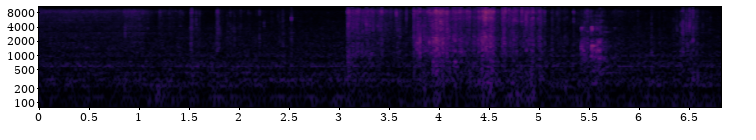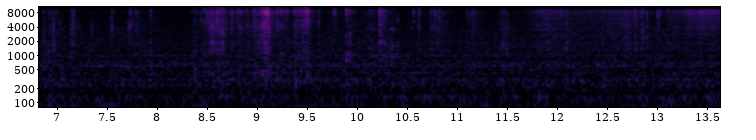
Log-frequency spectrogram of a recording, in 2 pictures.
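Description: Thin plastic spice bags crinkling as whole spice seeds are poured from them into glass jars. The crinkling comes in bursts and is loudest about three to six seconds in, with another burst around nine seconds.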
